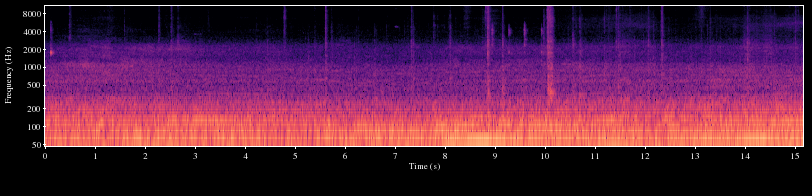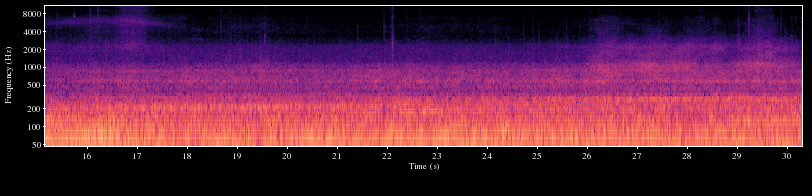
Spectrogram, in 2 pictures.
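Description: Steady low rumble of a road vehicle's engine and tyres, heard from inside the cab as it drives along. There are a few faint clicks around ten seconds in, and a steady engine hum becomes more distinct near the end.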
